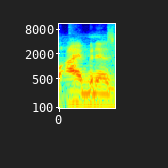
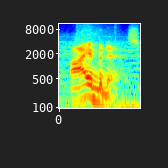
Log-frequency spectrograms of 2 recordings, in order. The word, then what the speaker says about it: Ibanez: Side note, I probably, like you, have pronounced this Ibanez my whole life because I'm an American and we are exceptional at mispronouncing other languages' words.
